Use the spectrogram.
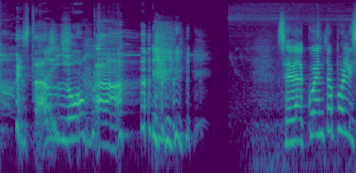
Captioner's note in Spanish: Risas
